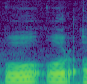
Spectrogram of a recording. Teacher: ओ plus औ, कंठोष्ठ, ये स्थान राइट है। कंठोष्ठ से ही इन दोनों की ध्वनि निकलती है, ओ और औ की।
